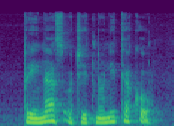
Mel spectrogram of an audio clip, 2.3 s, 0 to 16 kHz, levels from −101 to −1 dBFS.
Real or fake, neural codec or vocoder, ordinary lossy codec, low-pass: real; none; none; 10.8 kHz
